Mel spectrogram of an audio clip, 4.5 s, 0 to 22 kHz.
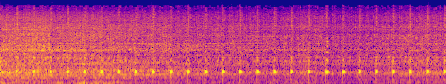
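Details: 2005 Toyota Sequoia SR5 4.7L V8 with about 162,000 miles, jump-started from a dead battery, oil pressure and other lights on: sharp, evenly spaced pops about three per second over the idle. No stored or pending codes, cause unknown.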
